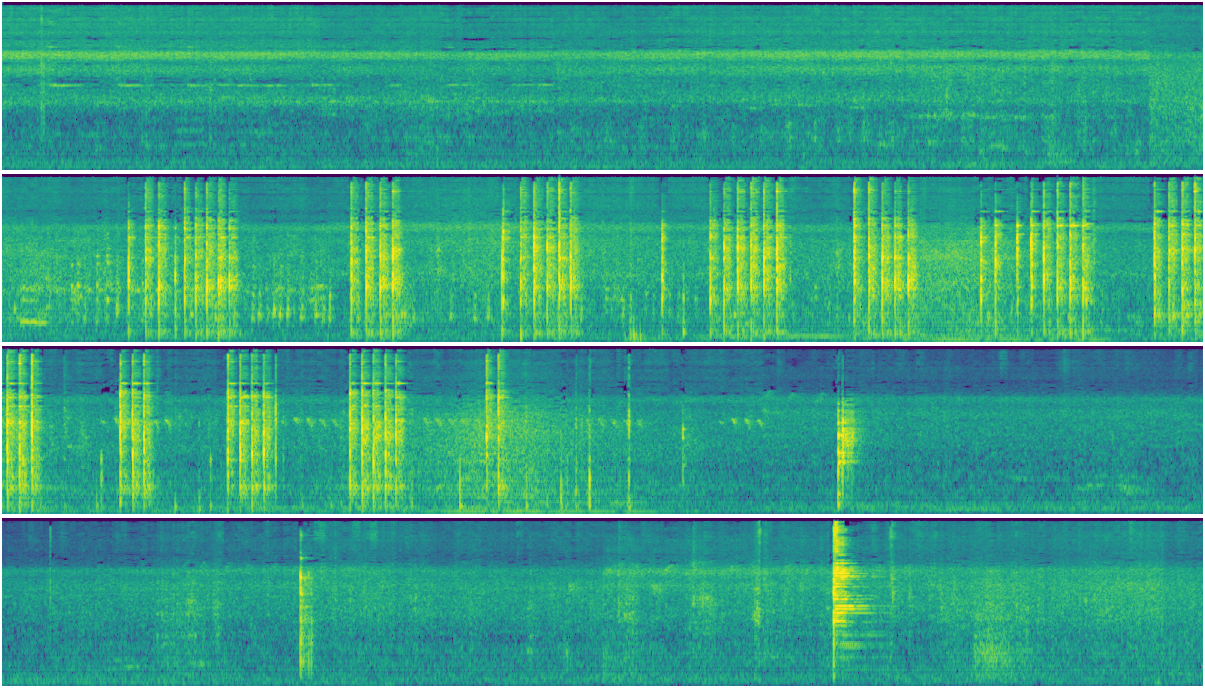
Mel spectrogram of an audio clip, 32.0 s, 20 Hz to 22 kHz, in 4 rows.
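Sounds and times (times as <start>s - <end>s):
power tool hammering fasteners: 7.6s - 21.0s.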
